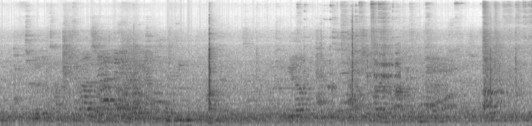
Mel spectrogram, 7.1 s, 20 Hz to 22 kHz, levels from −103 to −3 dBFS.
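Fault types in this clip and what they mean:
Filter restarted on every block: The filter loses its memory at each block boundary and starts from silence. Each restart leaves a transient. Here they repeat at 172 Hz throughout, a buzz that rises and falls with the sound's level. It fits a 256-sample block.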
